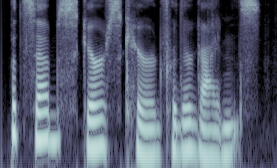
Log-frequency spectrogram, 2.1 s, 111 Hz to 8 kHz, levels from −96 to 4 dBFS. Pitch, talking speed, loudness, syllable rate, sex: 180 Hz, 200 wpm, -19 LUFS, 5.9 syllables/s, female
